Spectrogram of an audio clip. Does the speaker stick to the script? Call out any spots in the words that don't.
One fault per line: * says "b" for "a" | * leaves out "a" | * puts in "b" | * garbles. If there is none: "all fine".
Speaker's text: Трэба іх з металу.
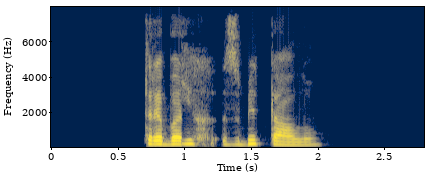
all fine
